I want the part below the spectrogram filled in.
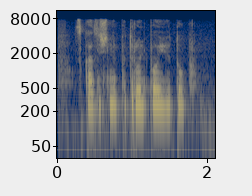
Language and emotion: Russian, neutral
